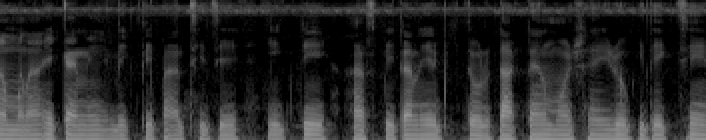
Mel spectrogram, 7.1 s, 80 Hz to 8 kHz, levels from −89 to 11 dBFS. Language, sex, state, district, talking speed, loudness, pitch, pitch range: Bengali, male, West Bengal, Malda, 110 wpm, -37 LUFS, 100 Hz, 100-105 Hz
